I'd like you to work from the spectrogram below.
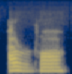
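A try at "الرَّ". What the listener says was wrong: The second Ra is better than the first. Your joining one is a little bit weak. So as soon as you join, you say Ar, straight away you should be heavy. Ar, you're getting ready for a heavy Ra. Ar-Ra.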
